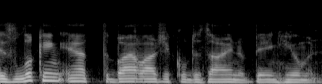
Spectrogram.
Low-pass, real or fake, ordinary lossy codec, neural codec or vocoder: 7.2 kHz; fake; Opus, 64 kbps; vocoder, 22.05 kHz, 80 mel bands, Vocos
